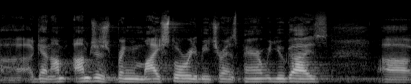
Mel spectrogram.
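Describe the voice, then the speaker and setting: With a New York accent, a man speaks at medium pitch with fairly even intonation. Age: 40s. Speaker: assistant director of addiction recovery program. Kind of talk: testimony. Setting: stage with audience. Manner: halting.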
